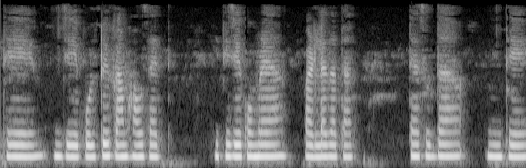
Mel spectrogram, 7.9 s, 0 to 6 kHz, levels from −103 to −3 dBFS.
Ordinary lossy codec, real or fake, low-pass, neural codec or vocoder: AAC, 24 kbps; real; 5.4 kHz; none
